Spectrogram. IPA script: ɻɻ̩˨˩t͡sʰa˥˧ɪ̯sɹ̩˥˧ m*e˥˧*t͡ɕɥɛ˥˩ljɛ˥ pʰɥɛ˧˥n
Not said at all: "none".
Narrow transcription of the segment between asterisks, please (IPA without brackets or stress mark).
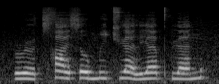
i˥˧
